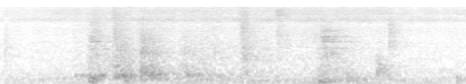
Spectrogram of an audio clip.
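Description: An unremarkable door of a sex club on Görlitzer Straße in Berlin is unlocked with a thick bunch of keys and opened, with a few short metallic clicks and knocks followed by a soft creak and a final small thump.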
